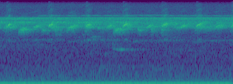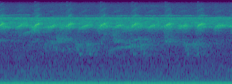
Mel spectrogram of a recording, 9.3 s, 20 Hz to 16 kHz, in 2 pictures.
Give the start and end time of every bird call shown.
[2.20, 2.60] unidentified bird
[5.00, 5.70] Forest Elaenia (Myiopagis gaimardii)
[5.40, 9.30] Buff-breasted Wren (Cantorchilus leucotis)
[6.70, 7.60] Black-faced Cotinga (Conioptilon mcilhennyi)

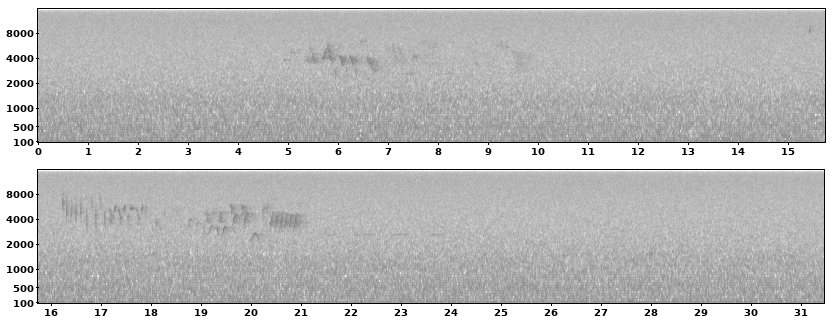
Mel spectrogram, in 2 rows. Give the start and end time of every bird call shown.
[5.13, 7.43] Fox Sparrow (Passerella iliaca)
[7.03, 8.83] Red-breasted Nuthatch (Sitta canadensis)
[15.23, 21.23] Fox Sparrow (Passerella iliaca)
[20.93, 24.23] Red-breasted Nuthatch (Sitta canadensis)

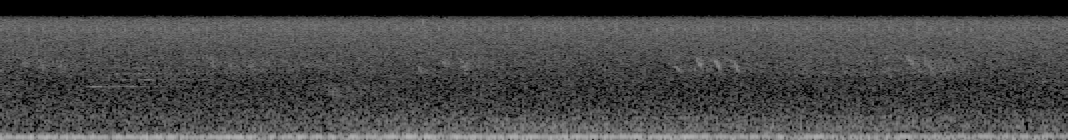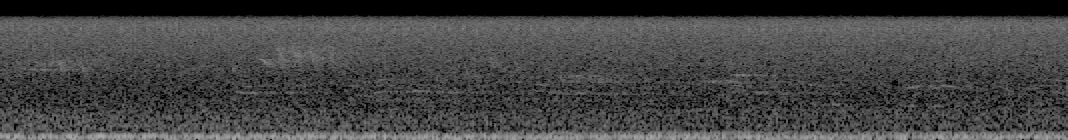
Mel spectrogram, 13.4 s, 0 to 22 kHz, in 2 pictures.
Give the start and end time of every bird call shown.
[3.89, 8.79] American Goldfinch (Spinus tristis)

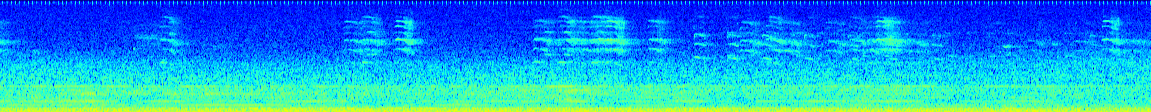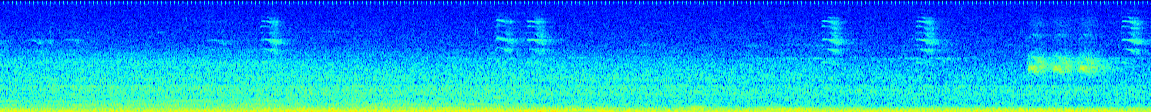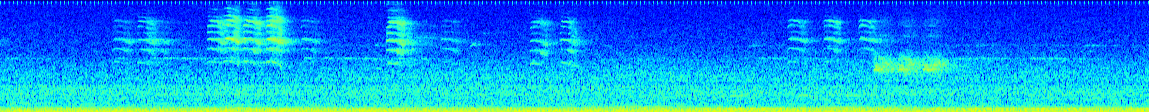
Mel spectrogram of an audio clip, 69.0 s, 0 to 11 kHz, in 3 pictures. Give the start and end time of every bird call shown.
[0.00, 8.75] Blue Jay (Cyanocitta cristata)
[10.25, 22.65] Blue Jay (Cyanocitta cristata)
[28.05, 28.85] Blue Jay (Cyanocitta cristata)
[32.75, 34.25] Blue Jay (Cyanocitta cristata)
[39.15, 42.05] Blue Jay (Cyanocitta cristata)
[43.25, 45.55] American Crow (Corvus brachyrhynchos)
[45.25, 63.65] Blue Jay (Cyanocitta cristata)
[63.35, 65.35] American Crow (Corvus brachyrhynchos)

